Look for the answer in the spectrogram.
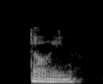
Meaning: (verb) 1. To eat; to eat dinner or supper 2. To give a dinner to; to furnish with the chief meal; to feed 3. To dine upon; to have to eat; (noun) Dinnertime
- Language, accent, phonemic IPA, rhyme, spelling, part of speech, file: English, Southern England, /daɪn/, -aɪn, dine, verb / noun, LL-Q1860 (eng)-dine.wav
